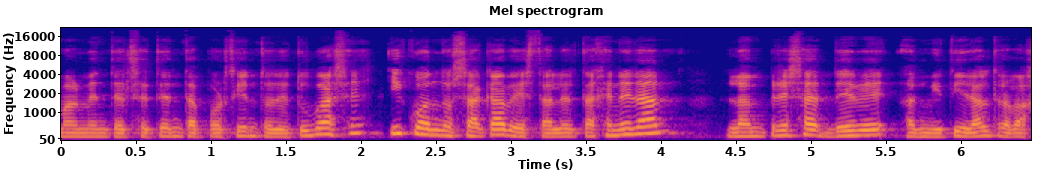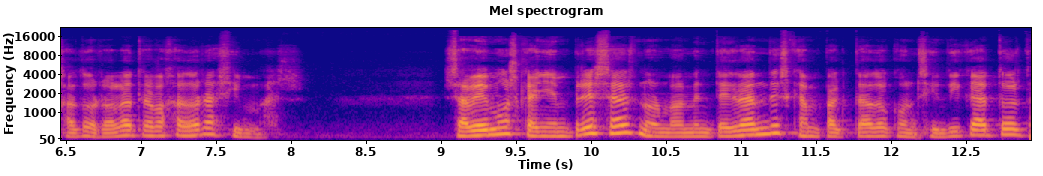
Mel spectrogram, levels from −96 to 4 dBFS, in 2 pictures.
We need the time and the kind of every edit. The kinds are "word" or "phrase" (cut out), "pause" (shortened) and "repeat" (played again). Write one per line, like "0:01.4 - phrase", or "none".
0:02.1 - pause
